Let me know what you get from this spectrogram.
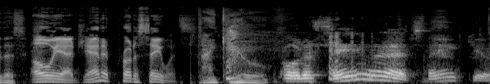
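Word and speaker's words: Protasiewicz: Oh yeah, Janet Protasewicz.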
